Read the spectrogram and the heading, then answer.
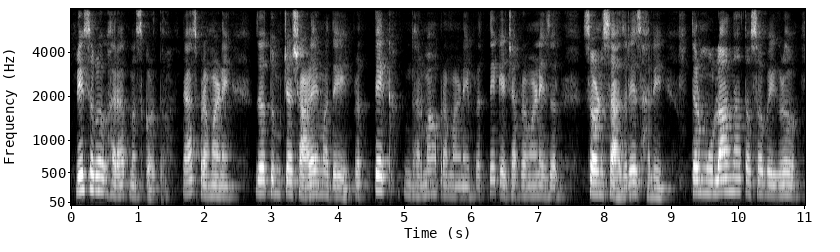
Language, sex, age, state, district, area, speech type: Marathi, female, 60+, Maharashtra, Nashik, urban, spontaneous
